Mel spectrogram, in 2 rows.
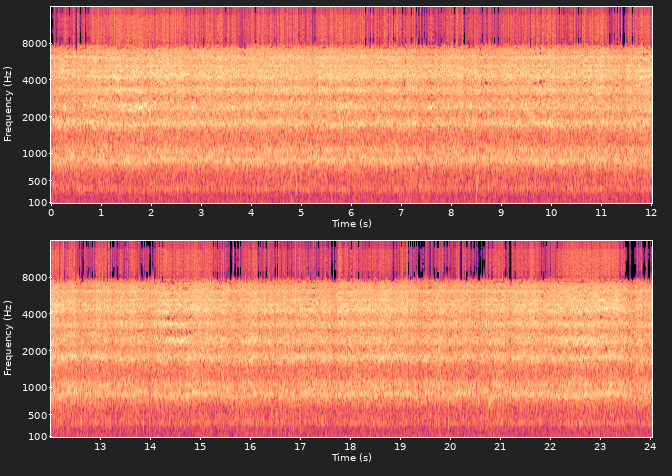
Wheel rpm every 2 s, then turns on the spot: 230, 230, 230, 230, 240, 230, 220, 220, 230, 230, 230, 220.
none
